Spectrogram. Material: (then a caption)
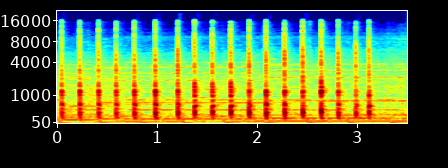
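Glass. A fingernail taps the glass panel of an HP Envy laptop 18 times at a steady pace. Each tap is a short, dry click with a faint hollow tone around 1.2 kHz and almost no ring. The glass sounds oddly like plastic.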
